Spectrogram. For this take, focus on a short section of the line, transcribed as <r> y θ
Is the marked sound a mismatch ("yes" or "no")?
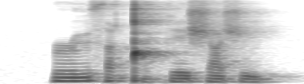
yes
